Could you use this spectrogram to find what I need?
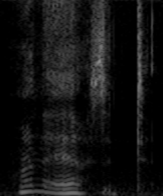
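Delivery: puzzled whisper to himself. Real, not acted. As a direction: breathe it out, no voice.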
